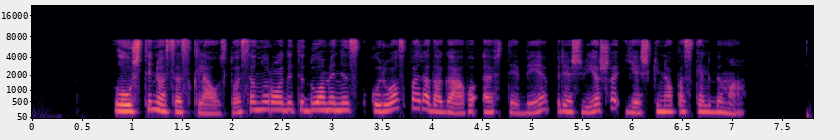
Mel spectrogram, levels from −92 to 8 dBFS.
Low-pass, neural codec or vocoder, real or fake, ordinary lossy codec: 7.2 kHz; none; real; MP3, 64 kbps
